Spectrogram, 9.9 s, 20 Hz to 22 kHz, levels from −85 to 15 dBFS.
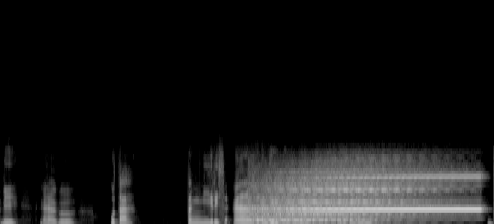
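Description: At 1.85 s there's a skip ahead: about 0.7 s of audio got dropped while later packets were already queued, so playback jumps straight forward. The two sides are stitched together with barely any gap, and a chunk of the sentence simply vanishes.

Right after, from 2.44 to 2.86 s, you get a jitter buffer speed-up. The buffer was holding more than it wanted, so it trimmed tiny pitch-period slices, around 40 ms in total. The speech runs about 8% faster at the same pitch and sounds a touch rushed.

From 4.76 s to the end there's a feedback howl, from two devices in the same room on one call. The loop keeps gaining on each pass, repeating roughly every 200 ms, and narrows to a tone around 1.5 kHz. It peaks about 9 dB above the speech and never gets broken. Under all of this, the call path's top end stops at 8 kHz.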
